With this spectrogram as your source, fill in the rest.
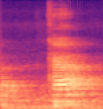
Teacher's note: Nah, ka-nya hembuskan angin keluar.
